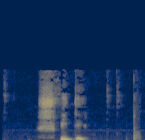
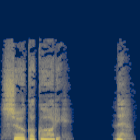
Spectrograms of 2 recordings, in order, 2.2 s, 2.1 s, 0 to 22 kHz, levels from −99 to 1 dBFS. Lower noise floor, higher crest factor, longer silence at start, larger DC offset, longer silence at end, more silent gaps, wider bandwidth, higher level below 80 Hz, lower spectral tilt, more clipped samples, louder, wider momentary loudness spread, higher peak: second, -68 dBFS vs under -90 dBFS; about the same, 20 dB vs 16 dB; first, 0.6 s vs 0.05 s; neither; about the same, 0.1 s vs 0.15 s; second, none vs 1.11-1.68 s; second, 11.5 kHz vs 16 kHz; about the same, -72 dBFS vs -72 dBFS; about the same, -2 dB/octave vs -3 dB/octave; neither; second, -31 LUFS vs -21 LUFS; about the same, 11 LU vs 9 LU; second, -16 dBFS vs -6 dBFS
